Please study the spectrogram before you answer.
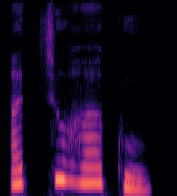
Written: ಅಚ್ಚುಹಾಕು

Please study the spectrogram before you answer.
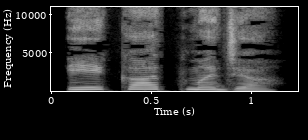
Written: ಏಕಾತ್ಮಜ

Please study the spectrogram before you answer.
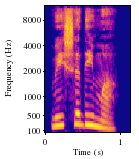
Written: ವಿಶದಿಮ

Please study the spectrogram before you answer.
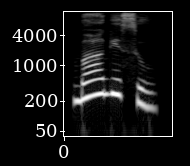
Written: ಭಾಗಸ

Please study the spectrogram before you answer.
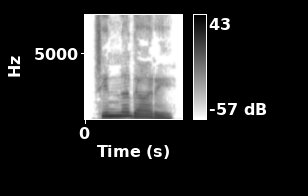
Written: ಚಿನ್ನಧಾರೆ

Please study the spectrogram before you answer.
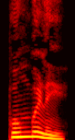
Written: ಪಿಂಬಳಿ

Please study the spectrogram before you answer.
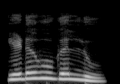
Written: ಎಡವೆಗಲ್

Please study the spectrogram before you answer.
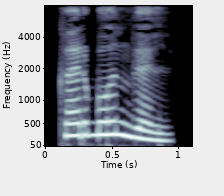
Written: ಕರ್ಬೊನ್ಗಲ್

